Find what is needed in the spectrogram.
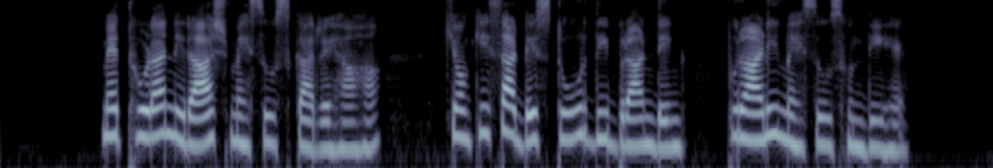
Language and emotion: Punjabi, sad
